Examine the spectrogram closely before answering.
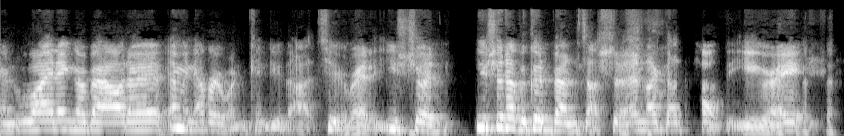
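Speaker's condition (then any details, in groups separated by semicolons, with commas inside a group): Hearing loss, bilateral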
